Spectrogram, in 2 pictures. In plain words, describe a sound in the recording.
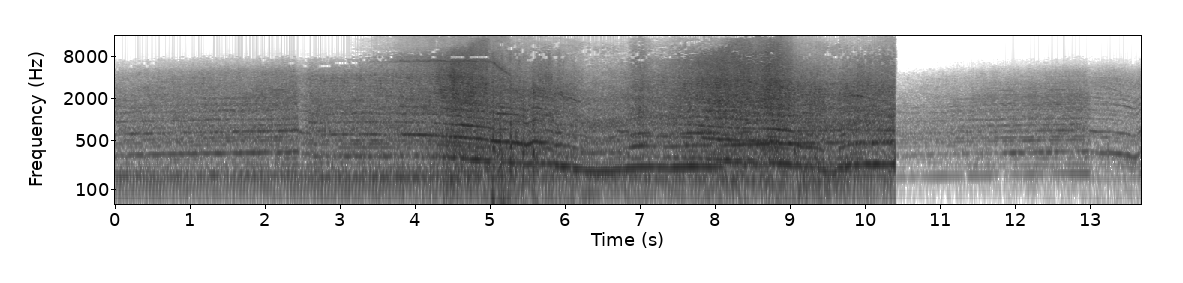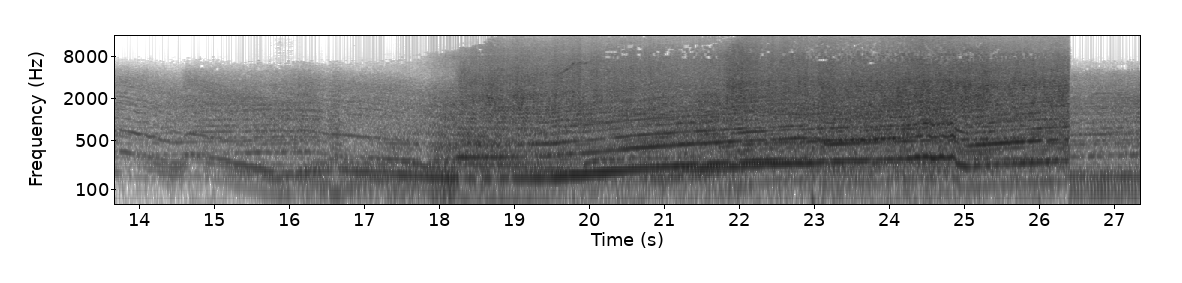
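A racing car engine roars, rising and falling in pitch as the car speeds up and slows through the bends.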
